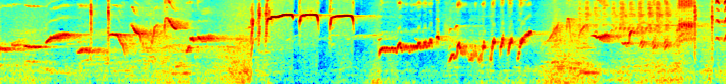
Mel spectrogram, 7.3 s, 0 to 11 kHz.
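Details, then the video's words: White-rumped shama, or murai batu, singing at a songbird competition on 12 December. A loud, varied song of whistled notes, sliding phrases and fast trilled runs, with sharp clicks and other birds calling densely behind. "lomba the legend murai batu nusantara"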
